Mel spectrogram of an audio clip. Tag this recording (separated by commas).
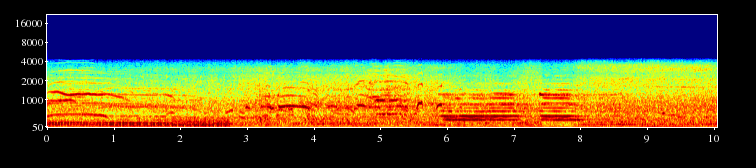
Vehicle, Speech, outside, urban or man-made, Truck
